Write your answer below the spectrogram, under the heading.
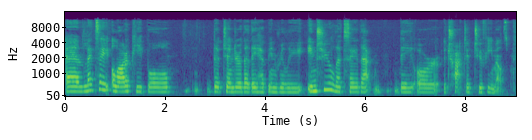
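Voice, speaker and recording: A woman's medium-pitched voice in a Finnish accent, fairly slow, with ordinary pitch variation. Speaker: tarot reader. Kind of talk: tarot reading. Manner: halting; casual.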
